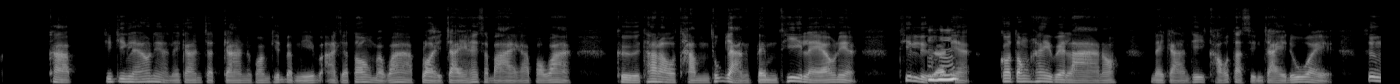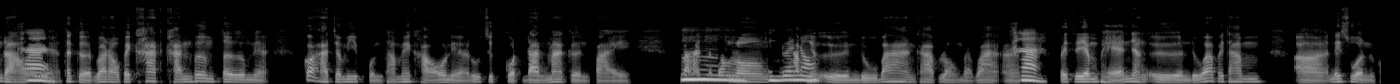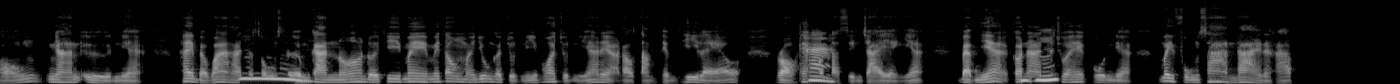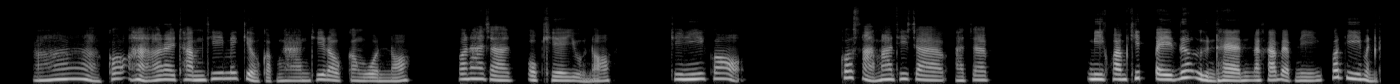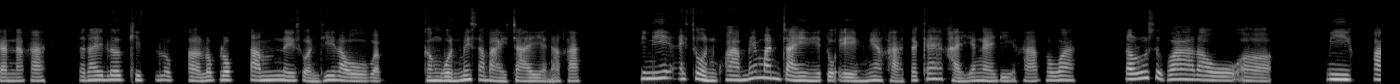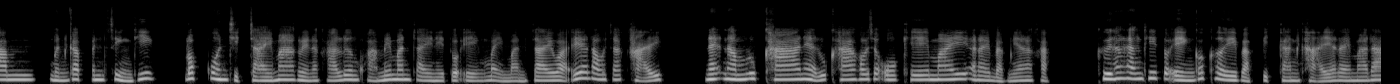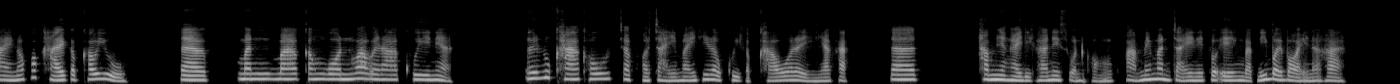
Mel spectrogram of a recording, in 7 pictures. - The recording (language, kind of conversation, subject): Thai, advice, ฉันควรรับมือกับการคิดลบซ้ำ ๆ ที่ทำลายความมั่นใจในตัวเองอย่างไร?
- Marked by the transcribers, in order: none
